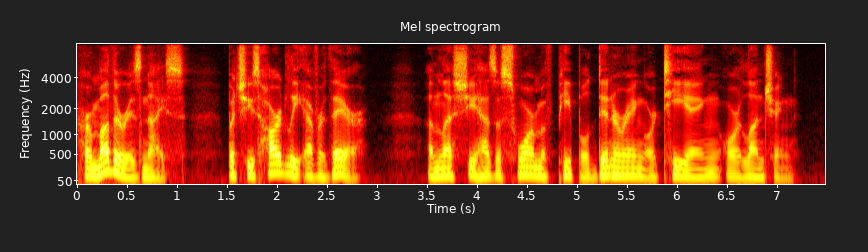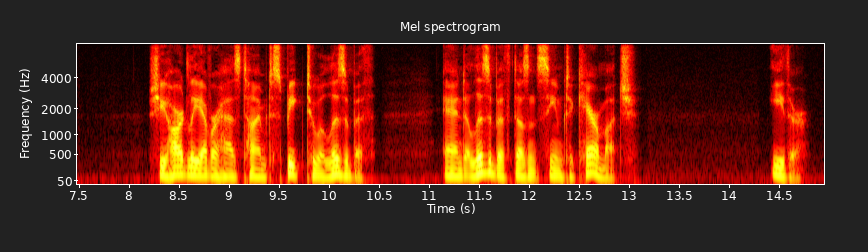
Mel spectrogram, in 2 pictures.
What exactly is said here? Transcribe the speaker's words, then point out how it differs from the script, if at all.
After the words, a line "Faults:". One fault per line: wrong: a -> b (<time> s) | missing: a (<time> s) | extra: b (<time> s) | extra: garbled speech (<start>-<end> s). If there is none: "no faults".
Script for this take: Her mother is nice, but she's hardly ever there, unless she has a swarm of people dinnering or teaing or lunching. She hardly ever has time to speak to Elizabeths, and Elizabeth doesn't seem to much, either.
Her mother is nice, but she's hardly ever there, unless she has a swarm of people dinnering or teaing or lunching. She hardly ever has time to speak to Elizabeth, and Elizabeth doesn't seem to care much, either.
Faults:
wrong: Elizabeths -> Elizabeth (9.9 s)
extra: care (12.4 s)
